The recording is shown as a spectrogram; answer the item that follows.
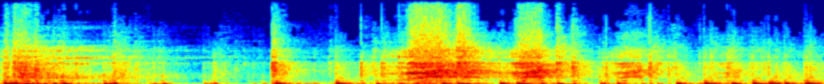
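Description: Vocal beatboxing: irregular bursts of breathy, hissing mouth percussion over low kick-like thumps, with a short break about a second and a half in.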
